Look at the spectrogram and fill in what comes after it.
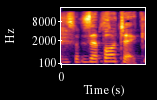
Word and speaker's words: Zapotec: Other societies that were studied included the Aztecs, the Mayans, the Zapotec civilization. Is that how you pronounce that? – Zapotec, yeah.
